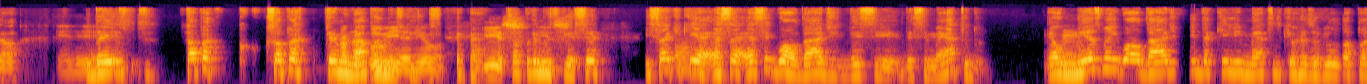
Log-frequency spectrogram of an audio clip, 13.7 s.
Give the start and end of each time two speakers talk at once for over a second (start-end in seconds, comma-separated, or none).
3.4-5.8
